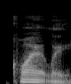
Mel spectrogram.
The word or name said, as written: quietly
